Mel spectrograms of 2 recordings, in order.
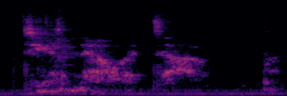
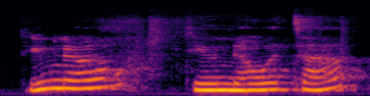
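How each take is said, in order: First: Soft breathy whisper of Do you know what's up; secretive hushed repeat; whispering the question to the dog. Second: Put-on much higher, loud baby voice; excited cooing at the dog; loud baby talk to the dog. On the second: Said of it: "I baby talk with the animals a little bit". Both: Shown as a demonstration.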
